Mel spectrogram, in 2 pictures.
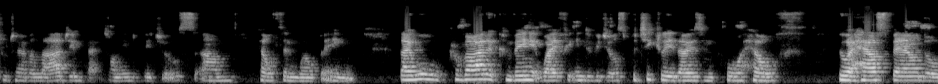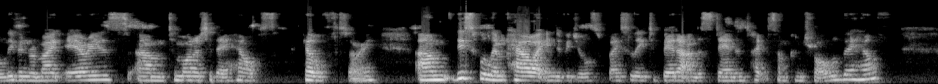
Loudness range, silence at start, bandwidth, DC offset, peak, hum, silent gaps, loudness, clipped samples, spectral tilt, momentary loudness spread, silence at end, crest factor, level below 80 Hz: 7 LU; 0 s; 12.5 kHz; under 0.1%; 0 dBFS; none; none; -16 LUFS; under 0.1%; -3.5 dB/octave; 14 LU; 0.3 s; 16 dB; -58 dBFS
